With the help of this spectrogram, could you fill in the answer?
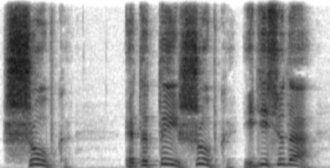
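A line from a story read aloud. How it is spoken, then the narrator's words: Exclaiming. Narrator (Russian): Таммазо Кампанелло воскликнул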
